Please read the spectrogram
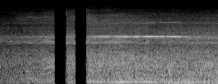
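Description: City street traffic noise with a steady high squeal lasting most of a second, broken near the start by two abrupt cuts to silence.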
